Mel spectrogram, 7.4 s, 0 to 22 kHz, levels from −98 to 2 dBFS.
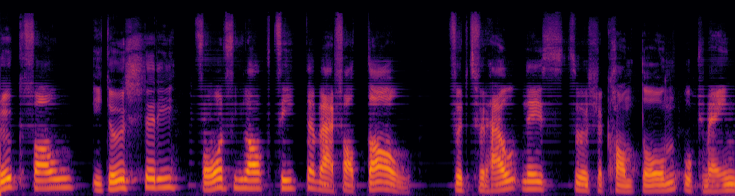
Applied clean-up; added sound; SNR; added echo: neural mask model DeepFilterNet 3.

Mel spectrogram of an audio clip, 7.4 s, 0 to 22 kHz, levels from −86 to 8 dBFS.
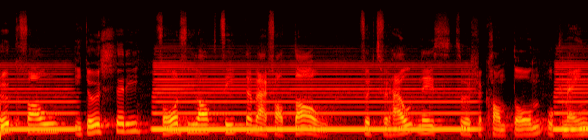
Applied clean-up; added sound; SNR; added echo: none; Wind instrument, woodwind instrument; 1 dB; none.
